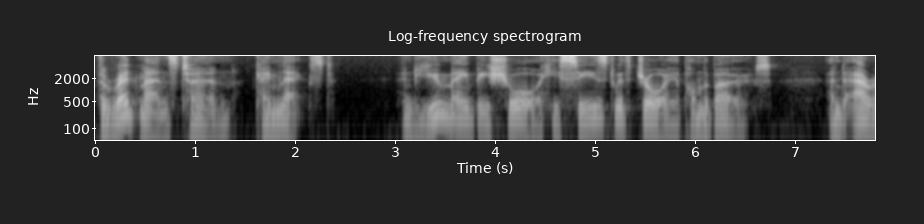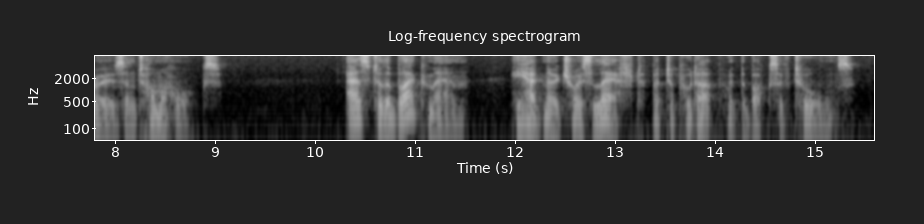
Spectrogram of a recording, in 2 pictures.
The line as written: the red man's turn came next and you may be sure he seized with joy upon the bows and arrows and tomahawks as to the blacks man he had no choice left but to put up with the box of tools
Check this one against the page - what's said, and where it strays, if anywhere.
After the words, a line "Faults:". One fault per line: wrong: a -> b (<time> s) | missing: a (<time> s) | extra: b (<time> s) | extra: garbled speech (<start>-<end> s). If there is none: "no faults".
the red man's turn came next and you may be sure he seized with joy upon the bows and arrows and tomahawks as to the black man he had no choice left but to put up with the box of tools
Faults:
wrong: blacks -> black (10.8 s)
